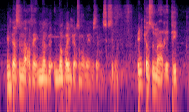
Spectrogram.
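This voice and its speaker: A man's voice sits at a medium pitch. Behind him, there is music in the background. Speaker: preacher. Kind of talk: prayer; sermon.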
